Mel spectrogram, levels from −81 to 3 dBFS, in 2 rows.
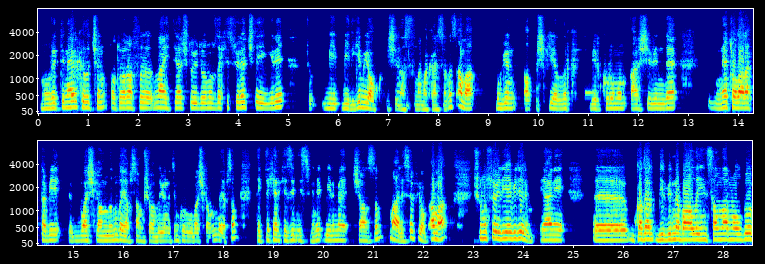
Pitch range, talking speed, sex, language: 145-190 Hz, 110 wpm, male, Turkish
